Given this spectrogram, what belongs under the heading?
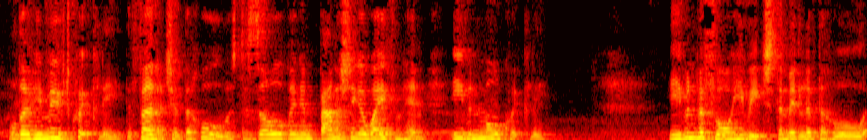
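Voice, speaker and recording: Teacher reading to her class, low-pitched, animated, echoey room. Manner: expressive, acts out the dialogue. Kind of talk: storybook read-aloud.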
